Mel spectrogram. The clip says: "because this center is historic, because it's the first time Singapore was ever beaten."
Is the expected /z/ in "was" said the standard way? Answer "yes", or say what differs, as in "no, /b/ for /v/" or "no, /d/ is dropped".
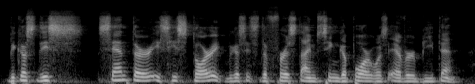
no, /s/ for /z/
